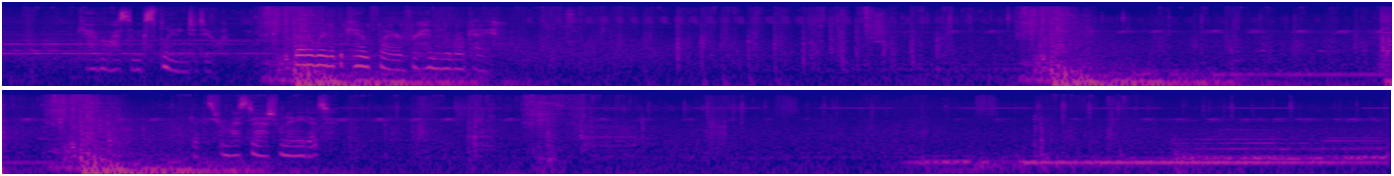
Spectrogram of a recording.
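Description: Footsteps tread on grass and dirt.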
